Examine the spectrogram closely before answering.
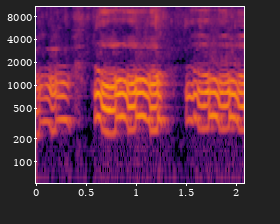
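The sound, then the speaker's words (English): A dog gives three long, wavering, whiny vocalizations, loud and tonal, each breaking off briefly before the next begins. “I like how Luna full on barked. And she was like, oh God. She's just growling.”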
